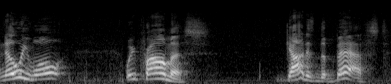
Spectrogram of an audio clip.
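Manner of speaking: loud, high-pitched earnest promise; acted eager insistence. Israelites promising Joshua they won't turn, hammed-up eagerness. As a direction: protest like an over-keen crowd.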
